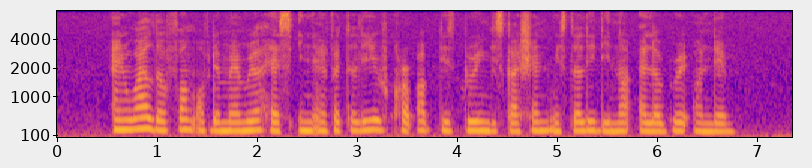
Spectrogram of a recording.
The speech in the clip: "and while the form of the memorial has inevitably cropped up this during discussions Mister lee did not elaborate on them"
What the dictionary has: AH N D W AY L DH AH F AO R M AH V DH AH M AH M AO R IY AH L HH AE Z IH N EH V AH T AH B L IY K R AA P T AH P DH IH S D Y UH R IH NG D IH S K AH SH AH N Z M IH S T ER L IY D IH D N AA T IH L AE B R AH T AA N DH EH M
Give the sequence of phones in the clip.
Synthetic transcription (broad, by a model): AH N W AY L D AH F AO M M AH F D AH M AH M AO R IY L HH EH S IH N EH V AH T AH B L IY K R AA P AA P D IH S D Y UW R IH NG D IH S K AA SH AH N M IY S T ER L IY D IH D N AA T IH L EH B R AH T AA N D EH M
